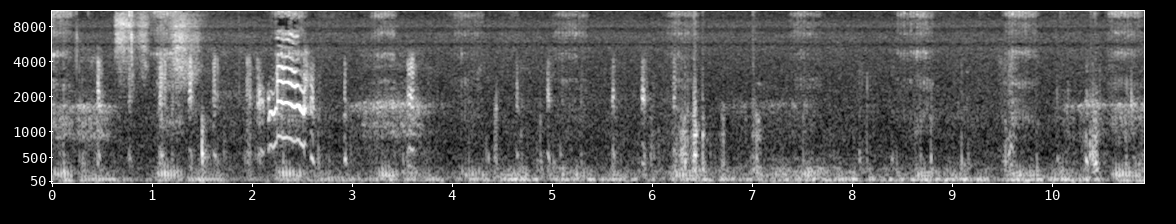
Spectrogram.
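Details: Eight-day-old British Shorthair kittens with their nursing mother: a constant low purr runs throughout, and a short rising-falling kitten squeak sounds near the start amid small shuffling noises.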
